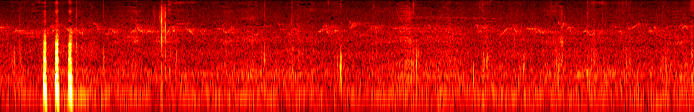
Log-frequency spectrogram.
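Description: Faint bird chirps carrying on throughout. Three quick, sharp knocks just under a second in are the loudest sounds, and a lighter click follows at about two and a half seconds.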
